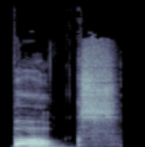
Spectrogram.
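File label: "BOX", English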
